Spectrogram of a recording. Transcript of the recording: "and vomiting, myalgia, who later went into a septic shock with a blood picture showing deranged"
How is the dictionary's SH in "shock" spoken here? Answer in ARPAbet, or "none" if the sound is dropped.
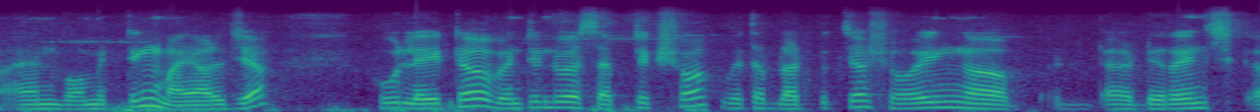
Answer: SH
